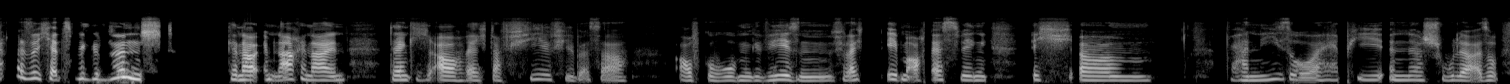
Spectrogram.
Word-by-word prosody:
Also 295 -6 +1
ich 255 -4 -1
hätte 200 - +5
es - - -4
mir 255 -2 -2
gewünscht. 250 +3 +6 0.7
Genau, 210 -2 +7
im 225 - -3
Nachhinein 200 -2 +5 0.5
denke 210 +1 +2
ich 195 - -10
auch, 185 -2 +4
wäre 185 - -1
ich 175 - -11
da - - -6
viel, 230 +4 -7
viel - - -9
besser - - -7 0.5
aufgehoben 180 -1 -5
gewesen. 180 -1 -2
Vielleicht 200 +5 -2 0.2
eben 225 -1 +1
auch - - 0
deswegen. 195 -2 -2 0.4
Ich, 210 -2 -4
ähm, 185 -1 0 0.8
war 190 0 -5
nie 205 +6 -5
so 220 - -5
happy 205 +2 -7
in 200 -1 -5
der 200 -1 -6
Schule. 190 -2 -1
Also 190 +2 -3
200 Hz, 135 wpm, -22 LUFS, 185-220 Hz, 0.8 s, Genau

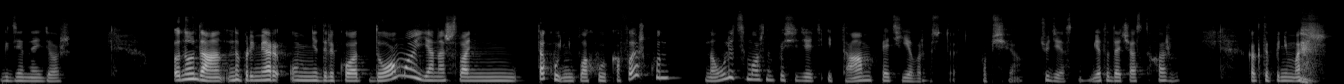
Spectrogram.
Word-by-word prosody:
где 170 0 -6
найдёшь. 155 -1 -7 1.0
Э, 195 - +6
ну 250 +2 +7
да, 165 -7 +10
например, 200 0 +4
у - - -5
м 190 -1 -2
недалеко 180 -1 0
от 170 0 +2
дома 220 - +4
я 190 - +2
нашла 180 0 +3
нь 175 0 -5 0.2
такую 255 -8 +1
неплохую 165 +1 -4
кафешку, 345 - -2 0.4
на 160 -2 -4
улице 290 - -3
можно 220 -2 -5
посидеть 175 -5 -7
и - - -9
там 175 +5 0
5 170 -1 -5
евро 150 -1 -6
стоит. - - -13 0.2
Вообще, - - -7 0.2
чудесно. 160 -4 -10
Я 165 - -2
туда 170 -2 -3
часто 160 0 -5
хожу. 180 -3 -7 0.7
Как - - -3
ты - - -4
понимаешь, 175 -1 0
175 Hz, 155 wpm, -32 LUFS, 165-195 Hz, 1.0 s, да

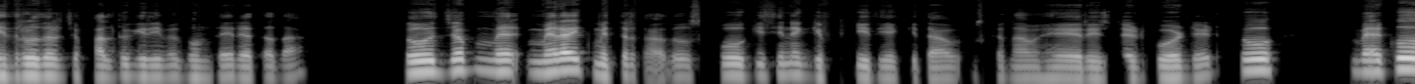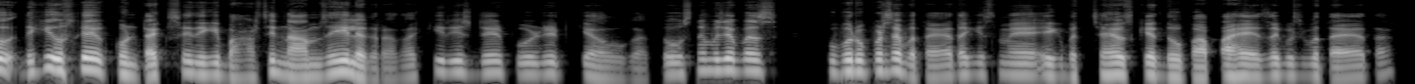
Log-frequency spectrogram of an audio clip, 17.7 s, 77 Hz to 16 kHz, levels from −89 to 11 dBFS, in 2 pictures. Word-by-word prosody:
इधर-उधर 135 0 +2
जो 130 +1 -13
फ़ालतू 125 +1 -5
गिरी 130 -1 -5
में 125 +1 -11
घूमते 120 0 -9
ही 125 - -5
रहता 120 0 -7
था। 125 +3 -15 0.6
तो 165 +2 +7
जब 185 +3 0
मैं 175 -2 +1 0.2
मेरा 175 +3 +8
एक 195 0 +5
मित्र 135 0 -4
था - - -13
तो 125 - -11
उसको 135 +2 -4
किसी 135 +1 -11
ने 145 0 -5
गिफ्ट 125 -3 -11
की 120 - -3
थी 115 0 -11
एक 115 - -10
किताब, 115 0 -10
उसका 115 - -21
नाम 115 0 -10
है 115 0 -4
रिच 110 -1 -7
डैड 115 -2 -7
पुअर 120 -1 0
डैड 130 +3 -9
तो, 185 0 +4 0.5
मेरको 175 +4 +7
देखिए 170 +7 +2
उसके 195 +1 +8
कॉन्टेक्स्ट 140 -4 0
से 165 - -1
देखिए 150 0 0
बाहर 120 -2 -8
से 175 - +1
नाम 130 -3 0
से 155 - -1
ही 175 - +8
लग 120 -8 +4
रहा 105 - -13
था 125 - -11
की 175 +7 -8
रिच 170 -2 -4
डैड 165 0 -4
पुअर 150 0 -5
डैड 155 0 -5
क्या 135 - -5
होगा? 105 -2 -13
तो 145 - -4
उसने 150 +6 -6
मुझे 190 +1 +4
बस 180 0 -1 0.3
ऊपर-ऊपर 175 +1 +3
से 185 - +4
बताया 125 -6 -4
था 145 +2 -3
कि 145 - -12
इसमें 145 0 -8
एक 135 -1 -3
बच्चा 130 +3 -6
है, 150 - +5
उसके 145 0 +1
2 125 -3 -2
पापा 120 +3 0
है 135 0 +3
ऐसा 140 +3 -2
कुछ 135 0 -9
बताया 125 -2 -4
था। 145 +3 -17
135 Hz, 255 wpm, -22 LUFS, 125-165 Hz, 0.6 s, मेरा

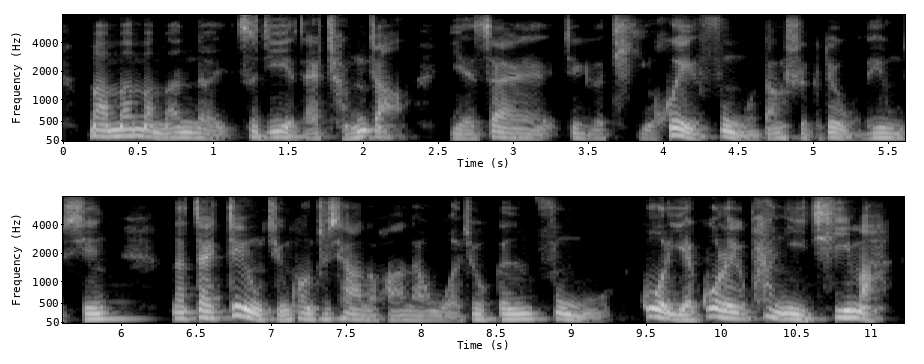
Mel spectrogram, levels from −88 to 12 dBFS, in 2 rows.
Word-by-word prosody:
慢 140 -1 0
慢 155 +1 +2
慢 125 - 0
慢 115 +2 -3
地 95 -5 -8
自 125 - -2
己 125 +2 -2
也 120 - 0
在 105 -4 -10
成 115 +4 -2
长， 140 -1 -7 0.3
也 100 -2 -9
在 105 -3 -5
这 110 - -9
个， 95 -1 -15
体 100 -2 -8
会 170 - +2
父 130 +1 -3
母 95 -8 -3
当 110 +5 -8
时 - - -8
个 - - -22
对 120 - -1
我 100 - -6
的 95 - -16
用 110 -3 -3
心。 125 +4 +2 0.3
那 140 - 0
在 150 +2 +2
这 150 +9 +2
种 - - +8
情 110 0 -2
况 125 -1 -2
之 125 - -5
下 120 -2 +1
的 105 - -8
话 105 0 -11
呢， 100 -2 -8
我 95 -4 -10
就 115 +4 -3
跟 120 +1 +1
父 125 +1 -3
母 95 -6 -3 0.2
过 185 -4 +7
了 130 - +4
也 110 -1 +2
过 185 - +3
了 150 - +6
一 - - +4
个 135 - -2
叛 140 0 -1
逆 120 -3 +4
期 130 +6 +5
嘛。 - - +2
120 Hz, 290 characters per minute, -19 LUFS, 105-135 Hz, 0.3 s, 种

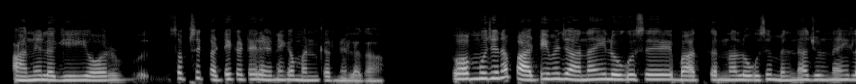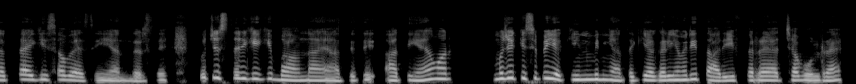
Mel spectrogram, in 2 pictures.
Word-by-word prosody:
आने 200 +1 +3
लगीं 195 -1 +1
और 190 +1 +1
ब 220 - -14 0.3
सबसे 275 +2 -5
कटे-कटे 235 0 -3
रहने 210 -2 0
का 210 - 0
मन 190 -2 -1
करने 185 - -4
लगा। 85 -2 -6 0.7
तो - - 0
अब 255 - +2
मुझे 270 +2 +2
ना 325 - +2
पार्टी 220 +1 +3
में 255 +1 +1
जाना 220 -3 +2
ही 235 +1 +1
लोगों 230 -1 +3
से 225 0 +1
बात 200 -1 0
करना 205 0 -1
लोगों 205 -1 +1
से 230 +3 -3
मिलना-जुलना 210 +1 -1
ही 215 +1 0
लगता 205 +2 -3
है 220 - +2
कि 220 +1 -2
सब 210 0 -2
ऐसे 165 - -3
ही 95 - +1
है 90 - 0
अंदर 85 -3 -2
से। 100 +5 -7
कुछ 160 - -8
इस 295 -3 0
तरीके 265 -2 +1
की 260 - -3
भावनाएँ 185 -4 +1
आतीं 170 +3 -4
थीं 110 -11 -4 0.2
आती 190 +1 -2
हैं 195 +5 +2
और 255 0 +1 0.4
मुझे 265 +3 +4
किसी 285 +1 -2
पे 280 +1 +2
यकीन 220 -1 +3
भी 230 - +5
नहीं 210 -2 +2
आता 180 0 -2
कि 200 +3 -1
अगर 190 0 +3
ये 205 0 +4
मेरी 225 +4 +2
तारीफ़ 180 -1 +1
कर 190 - 0
रहा 190 0 +3
है 185 - +2
अच्छा 190 +2 -2
बोल 195 -1 +1
रहा 180 -1 +1
है 205 - -2
205 Hz, 230 wpm, -24 LUFS, 190-230 Hz, 0.7 s, भी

